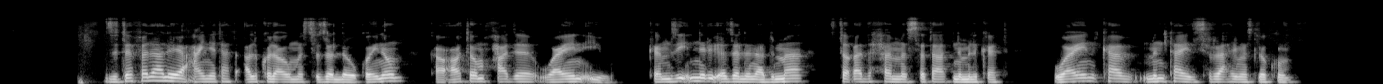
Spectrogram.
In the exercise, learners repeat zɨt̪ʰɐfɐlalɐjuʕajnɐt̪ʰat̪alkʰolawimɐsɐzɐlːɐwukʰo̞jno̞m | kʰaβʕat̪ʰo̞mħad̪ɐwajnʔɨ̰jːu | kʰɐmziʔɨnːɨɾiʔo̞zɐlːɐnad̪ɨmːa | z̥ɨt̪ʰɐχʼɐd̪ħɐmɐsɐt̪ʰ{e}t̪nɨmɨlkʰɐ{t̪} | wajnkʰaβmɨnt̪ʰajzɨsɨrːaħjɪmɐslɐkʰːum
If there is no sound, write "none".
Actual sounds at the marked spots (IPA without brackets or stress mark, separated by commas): a, t̪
